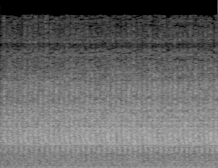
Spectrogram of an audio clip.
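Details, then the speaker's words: Small car idling after its earlier squealing and horrible noises were fixed: steady even idle with a smooth low pulse, no squeal or knocking; engine sounds healthy. "Remember before when this thing was like squealing, making all kinds of horrible noises? How much better is that?"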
